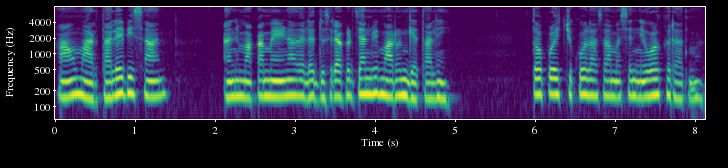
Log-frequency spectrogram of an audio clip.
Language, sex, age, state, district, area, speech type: Goan Konkani, female, 45-60, Goa, Canacona, rural, spontaneous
